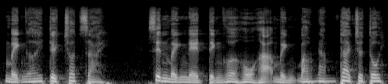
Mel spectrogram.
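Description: A man's voice: medium pitch, animated, fairly quick, lightly acted. A man voicing a terrified young concubine who begs tearfully for mercy in a spoken ghost story. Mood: pleading. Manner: begging, tearful.

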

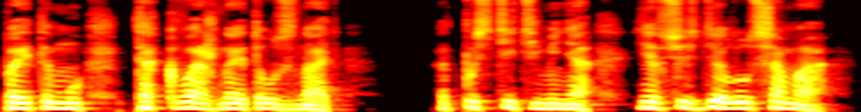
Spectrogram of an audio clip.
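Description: A man's voice: a little high, a little fast, darkish tone, husky, pitched above the performer's own voice. A man voicing a tearful, stubborn young woman soldier. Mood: insistent. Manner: pleading, insistent.

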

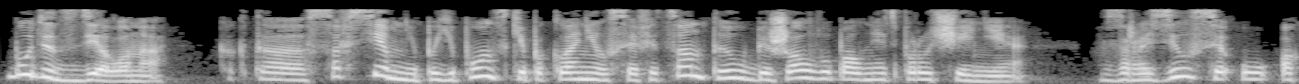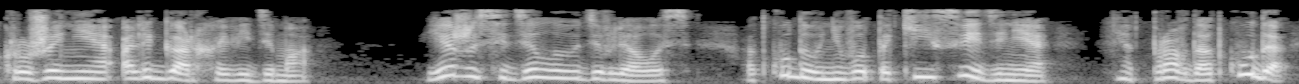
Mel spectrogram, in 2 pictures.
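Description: A woman narrating a humorous romance audiobook in a wry, lively first-person manner. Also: a little high, a little fast, dry recording, highs cut off.

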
